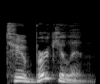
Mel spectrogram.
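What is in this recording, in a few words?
"tuberculin", British English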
